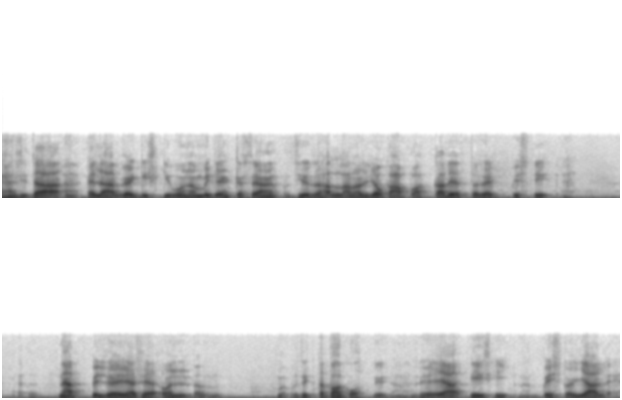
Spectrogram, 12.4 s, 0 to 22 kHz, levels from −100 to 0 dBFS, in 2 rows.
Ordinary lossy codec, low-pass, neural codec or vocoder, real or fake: none; 7.2 kHz; codec, 16 kHz, 2 kbps, FunCodec, trained on Chinese and English, 25 frames a second; fake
